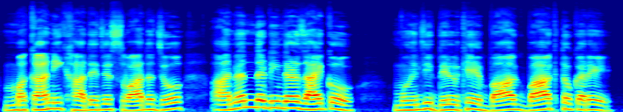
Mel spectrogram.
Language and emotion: Sindhi, happy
